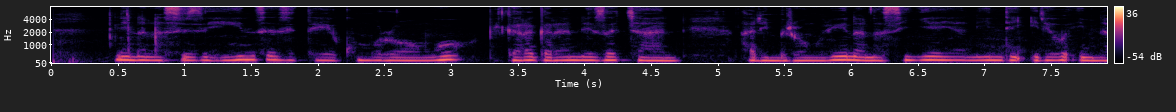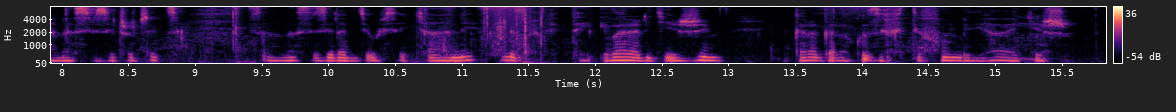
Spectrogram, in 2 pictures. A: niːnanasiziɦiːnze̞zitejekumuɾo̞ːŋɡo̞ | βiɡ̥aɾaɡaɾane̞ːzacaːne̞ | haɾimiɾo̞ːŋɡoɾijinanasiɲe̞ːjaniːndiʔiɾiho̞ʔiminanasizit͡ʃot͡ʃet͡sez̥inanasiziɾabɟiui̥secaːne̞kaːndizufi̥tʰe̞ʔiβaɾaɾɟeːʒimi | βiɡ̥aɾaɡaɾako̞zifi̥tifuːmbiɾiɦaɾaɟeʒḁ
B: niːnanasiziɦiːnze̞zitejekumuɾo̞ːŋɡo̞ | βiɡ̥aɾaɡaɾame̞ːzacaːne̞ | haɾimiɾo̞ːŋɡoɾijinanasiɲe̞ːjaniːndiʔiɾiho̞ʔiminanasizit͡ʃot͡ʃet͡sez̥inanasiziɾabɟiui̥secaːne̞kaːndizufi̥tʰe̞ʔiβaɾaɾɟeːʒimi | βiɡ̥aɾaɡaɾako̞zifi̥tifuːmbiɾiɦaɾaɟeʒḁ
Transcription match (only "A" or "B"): A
